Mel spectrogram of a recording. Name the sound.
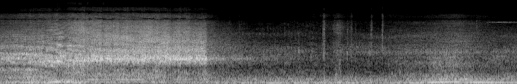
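car tyres skidding and squealing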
